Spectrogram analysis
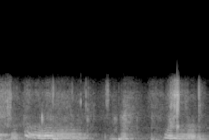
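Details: Red Standard Poodle puppies playing with their father. Low, drawn-out, whiny growling notes come in three bouts, each sliding and wavering, with brief pauses between.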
